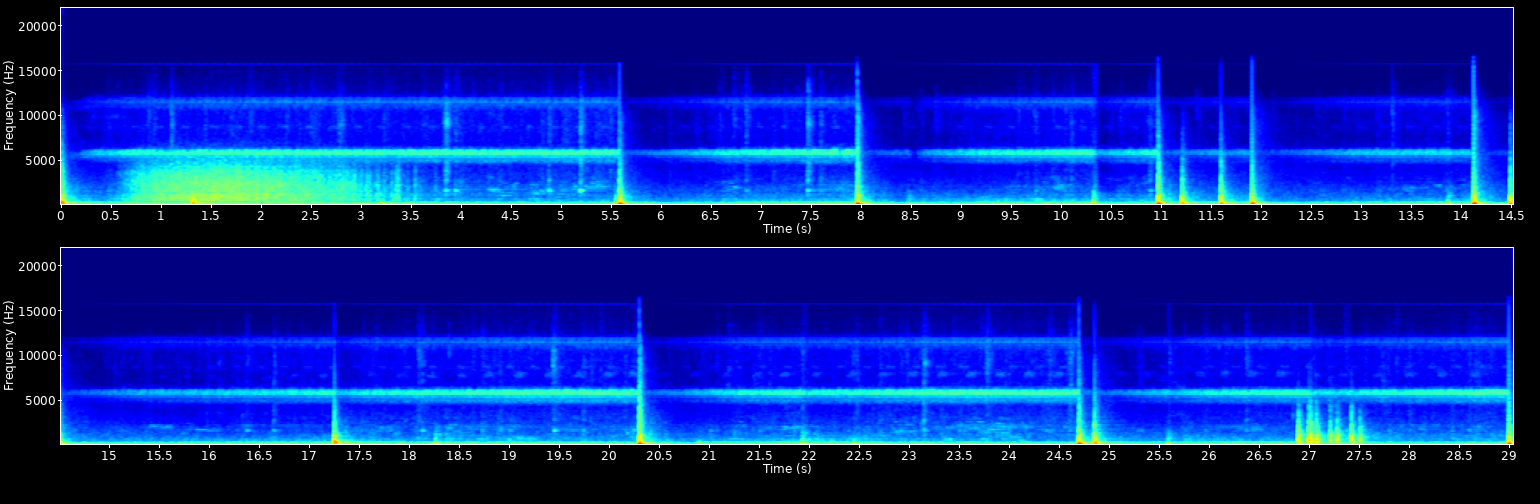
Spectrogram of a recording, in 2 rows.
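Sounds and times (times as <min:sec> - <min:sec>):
fireworks bursting with bangs: 0:00.0 - 0:04.9, 0:26.7 - 0:28.2
crickets chirping: 0:00.0 - 0:08.0, 0:08.6 - 0:10.9, 0:15.0 - 0:29.0.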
